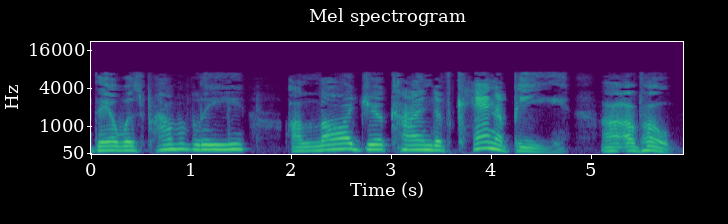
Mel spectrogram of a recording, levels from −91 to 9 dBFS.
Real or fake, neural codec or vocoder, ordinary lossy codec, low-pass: real; none; MP3, 32 kbps; 7.2 kHz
